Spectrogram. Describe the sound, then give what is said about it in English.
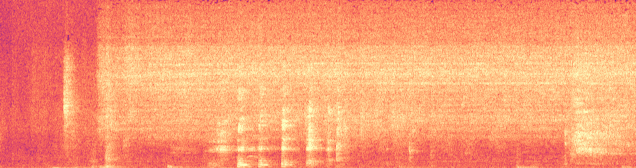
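A bacon explosion, woven bacon twisted into a roll, sizzles in a frying pan with a steady hiss, broken by a few soft knocks and clatters. “He weaved the bacon. He did the twist. And now the big, that big daddy's in the pan.”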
